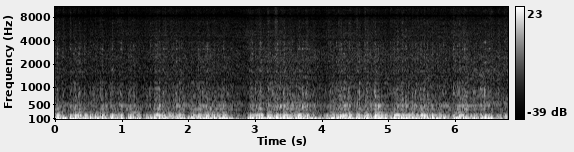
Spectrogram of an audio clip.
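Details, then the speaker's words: Cammed V8 single-cab truck at idle, intake just refitted, check engine light on, idle jumping up and down; uneven loping, stumbling idle that sounds like it is struggling, cause not pinned down; rough idle. "uh it actually ran decent uh and yeah so now you can actually hear it struggling"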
